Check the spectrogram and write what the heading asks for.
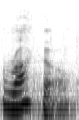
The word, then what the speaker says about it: Rojo: And then this is from a poster right here pronounced Rocco. So Bear Rojo likes to be called Rocco apparently.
